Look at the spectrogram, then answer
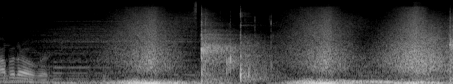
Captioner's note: intense whooshing; wood bangs; glass breaking effect; slow motion whooshing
